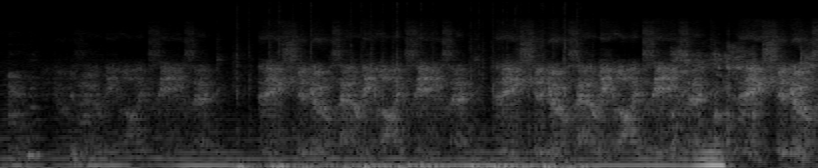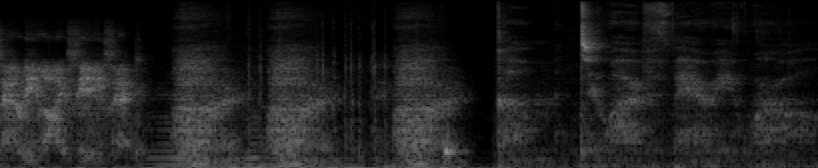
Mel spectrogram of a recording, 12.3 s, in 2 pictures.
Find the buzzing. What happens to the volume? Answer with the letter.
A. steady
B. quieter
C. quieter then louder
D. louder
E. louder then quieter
E.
